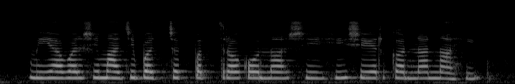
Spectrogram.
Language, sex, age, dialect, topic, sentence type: Marathi, female, 18-24, Standard Marathi, banking, statement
